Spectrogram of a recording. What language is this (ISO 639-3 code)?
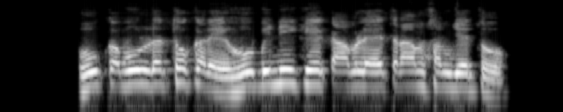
snd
